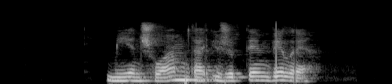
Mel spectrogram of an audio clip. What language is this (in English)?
Mari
